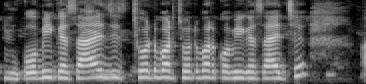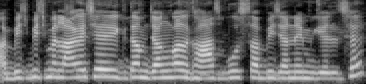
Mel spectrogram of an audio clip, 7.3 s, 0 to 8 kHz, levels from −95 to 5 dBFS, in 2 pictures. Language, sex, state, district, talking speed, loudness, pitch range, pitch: Maithili, female, Bihar, Madhepura, 230 wpm, -16 LUFS, 220-245 Hz, 235 Hz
